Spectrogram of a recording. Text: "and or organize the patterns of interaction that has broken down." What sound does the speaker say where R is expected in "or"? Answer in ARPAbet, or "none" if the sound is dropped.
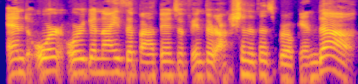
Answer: R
